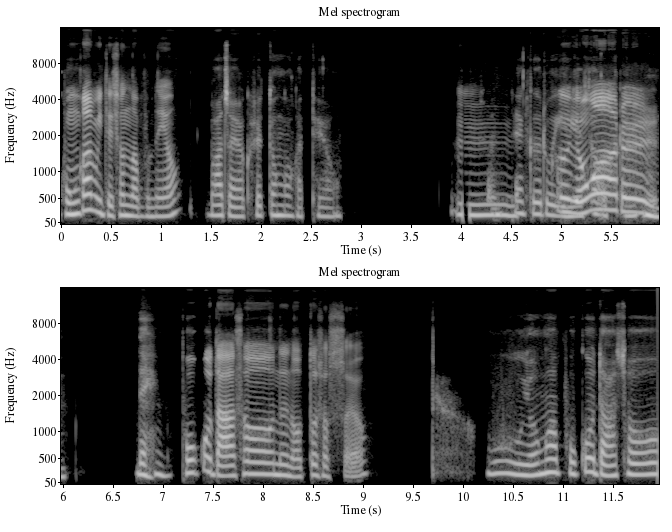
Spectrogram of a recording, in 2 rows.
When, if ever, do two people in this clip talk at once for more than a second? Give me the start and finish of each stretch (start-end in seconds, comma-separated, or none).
4.2-6.0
